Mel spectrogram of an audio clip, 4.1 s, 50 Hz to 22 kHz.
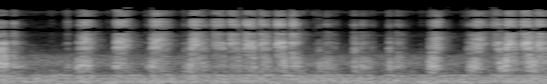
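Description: A hand scratches and rubs the tip of a black Touchnew-style brush marker over a flat paper page of a colouring book on a table while colouring a mandala. The result is a quick, uneven run of bright, dry scratchy strokes, peaking around 3.3 kHz, over a faint steady low background.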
